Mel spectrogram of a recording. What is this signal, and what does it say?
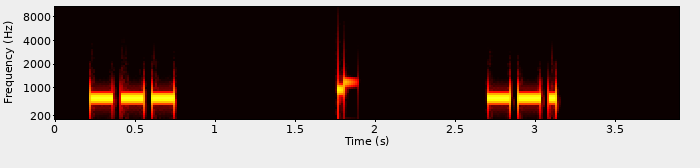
Morse code, heard as a keyed tone, about 25 wpm, 700 Hz. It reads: O G
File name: Single-Letter-Number-25wpm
